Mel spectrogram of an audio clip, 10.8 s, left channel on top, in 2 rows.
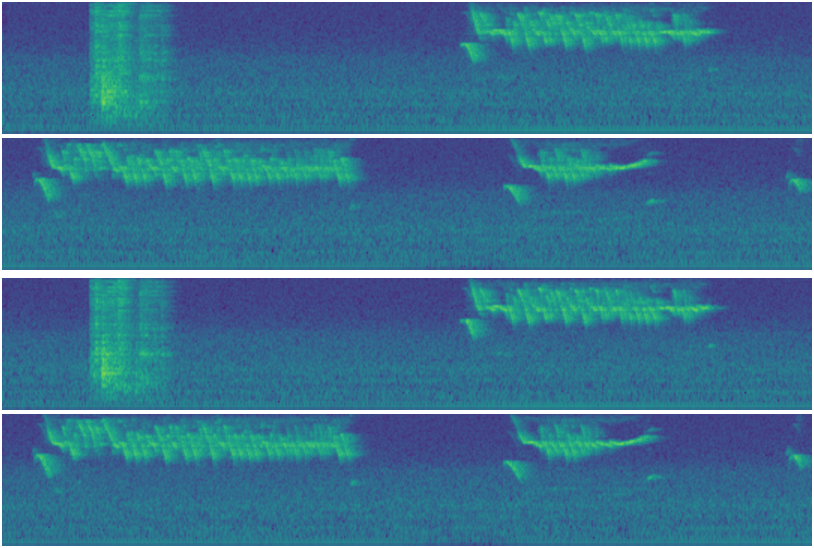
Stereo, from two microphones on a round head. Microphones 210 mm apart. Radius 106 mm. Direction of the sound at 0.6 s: Centre (ahead or behind).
